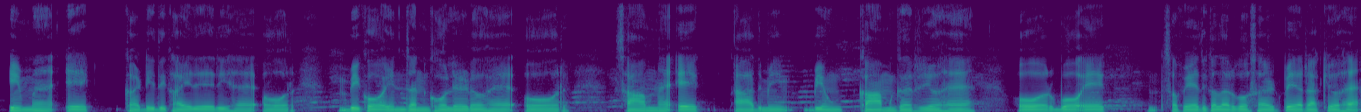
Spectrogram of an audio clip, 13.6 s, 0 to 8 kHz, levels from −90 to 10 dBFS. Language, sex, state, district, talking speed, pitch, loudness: Marwari, male, Rajasthan, Nagaur, 135 wpm, 105 Hz, -30 LUFS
